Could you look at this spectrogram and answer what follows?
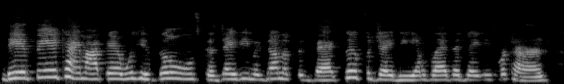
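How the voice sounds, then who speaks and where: A woman's voice: on the high side, normal speed, highs cut off. A woman hosting a casual livestream recap, talking in a sassy, blunt and profane way and laughing often. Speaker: host of a wrestling after-show.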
